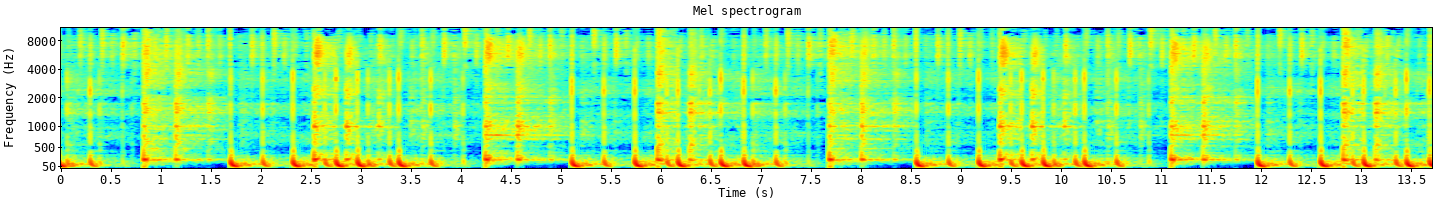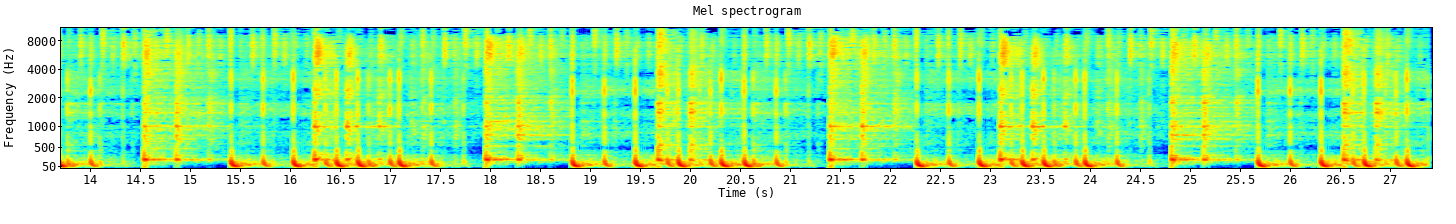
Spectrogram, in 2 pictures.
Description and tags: DuB HiM Jungle onedrop rasta Rasta reggae Reggae roots Roots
